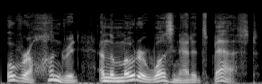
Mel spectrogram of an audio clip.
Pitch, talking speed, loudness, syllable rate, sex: 140 Hz, 230 wpm, -16 LUFS, 5.6 syllables/s, male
